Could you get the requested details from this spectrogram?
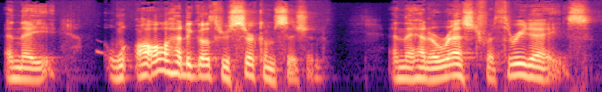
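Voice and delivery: usual speaking voice

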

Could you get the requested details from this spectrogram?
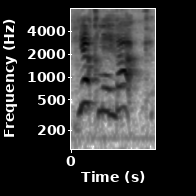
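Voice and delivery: effortful, playful British accent. Shown as a demonstration. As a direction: try a beckoning British accent. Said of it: "say that in a British accent".

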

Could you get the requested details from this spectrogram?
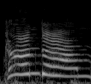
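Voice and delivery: sudden yelled Condom; a plant yelling out Condom on cue; mock planted yell. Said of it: "you fucking scream".

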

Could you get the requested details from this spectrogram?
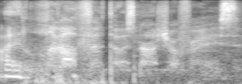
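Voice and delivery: whispered. Real, not acted. Dreamy aside about favorite food.

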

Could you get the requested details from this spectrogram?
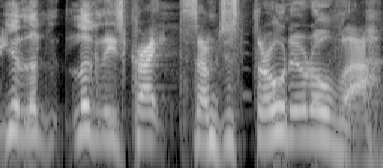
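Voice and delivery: high, hammed-up Cockney rant; wandering cartoon Cockney, pitched high; put-on Cockney accent. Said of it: "like, a Cockney accent".

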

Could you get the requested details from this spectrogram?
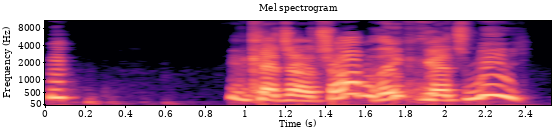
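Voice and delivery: high, loud laughing taunt; defiant boast. Pretend. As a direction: dare them to catch you.

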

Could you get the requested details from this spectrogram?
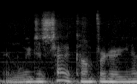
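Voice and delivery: ordinary talk

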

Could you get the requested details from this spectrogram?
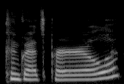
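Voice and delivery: usual speaking voice

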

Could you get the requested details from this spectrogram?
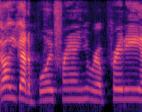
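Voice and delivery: lightly voiced creep chatting up the nurse; sleazy flirting. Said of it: "he's like".

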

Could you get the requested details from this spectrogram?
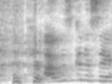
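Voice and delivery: high, laughing lead-in. Real, not acted. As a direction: laugh through the words. Laughs while speaking.

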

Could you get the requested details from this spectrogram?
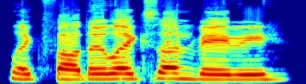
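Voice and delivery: loud gleeful punchline; gleeful shout. Real, not acted. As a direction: belt it out gleefully.

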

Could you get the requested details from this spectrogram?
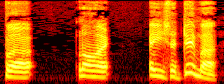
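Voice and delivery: loud, high, halting oafish voice; stammering excuse. A narrator's reading. Luckless big boy facing Trev's rage, struggling to explain. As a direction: force it out word by word.

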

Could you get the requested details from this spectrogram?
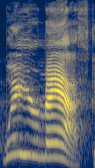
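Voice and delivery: high, loud preachy mask scold; hammed-up pro-mask scolding; mock mask scold. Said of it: "people who are like".

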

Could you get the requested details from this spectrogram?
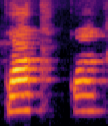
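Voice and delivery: high, loud quacking duck; loud playful duck call. Acted. Mom imitating duck for child.

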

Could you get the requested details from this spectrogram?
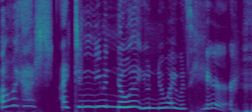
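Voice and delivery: put-on high, excited little-girl voice; imitating daughter. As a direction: squeak it out like a giddy six-year-old. Mom voicing daughter's excited quote.

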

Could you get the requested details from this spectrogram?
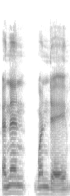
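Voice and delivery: usual speaking voice

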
